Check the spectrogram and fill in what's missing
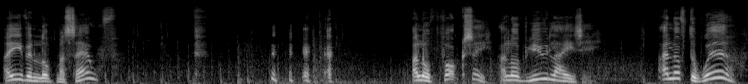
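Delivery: gushing joke. Real, not acted. Gushing love list, then lament.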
